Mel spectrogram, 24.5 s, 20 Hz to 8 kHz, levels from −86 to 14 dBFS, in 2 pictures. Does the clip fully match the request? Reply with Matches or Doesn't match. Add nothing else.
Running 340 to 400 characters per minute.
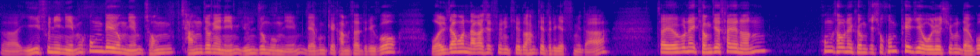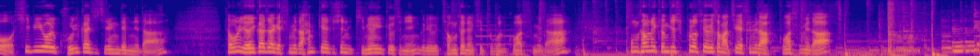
Matches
